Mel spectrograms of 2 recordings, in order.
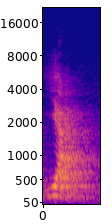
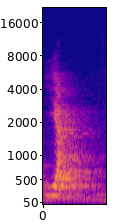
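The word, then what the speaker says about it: ja: this is different but in German you see that this one is pronounced like a y so the first one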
